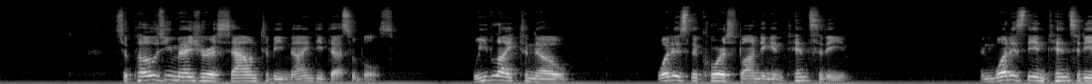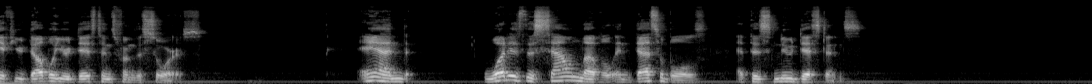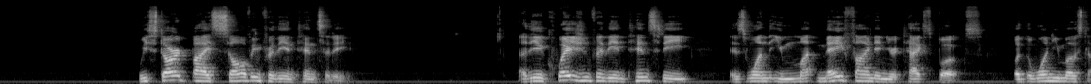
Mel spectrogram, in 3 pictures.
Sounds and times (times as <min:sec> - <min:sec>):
Speech: 0:01.2 - 0:04.0, 0:04.8 - 0:05.7, 0:06.6 - 0:08.6, 0:09.8 - 0:13.0, 0:14.5 - 0:15.1, 0:15.8 - 0:19.6, 0:23.2 - 0:25.4, 0:26.8 - 0:32.7.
